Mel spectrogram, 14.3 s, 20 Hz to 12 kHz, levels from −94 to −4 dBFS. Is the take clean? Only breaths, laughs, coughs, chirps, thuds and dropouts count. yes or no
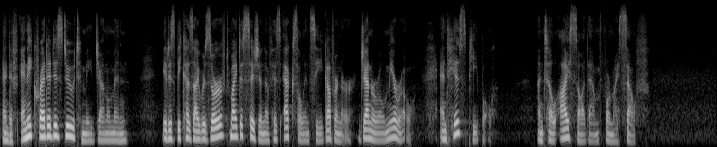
yes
